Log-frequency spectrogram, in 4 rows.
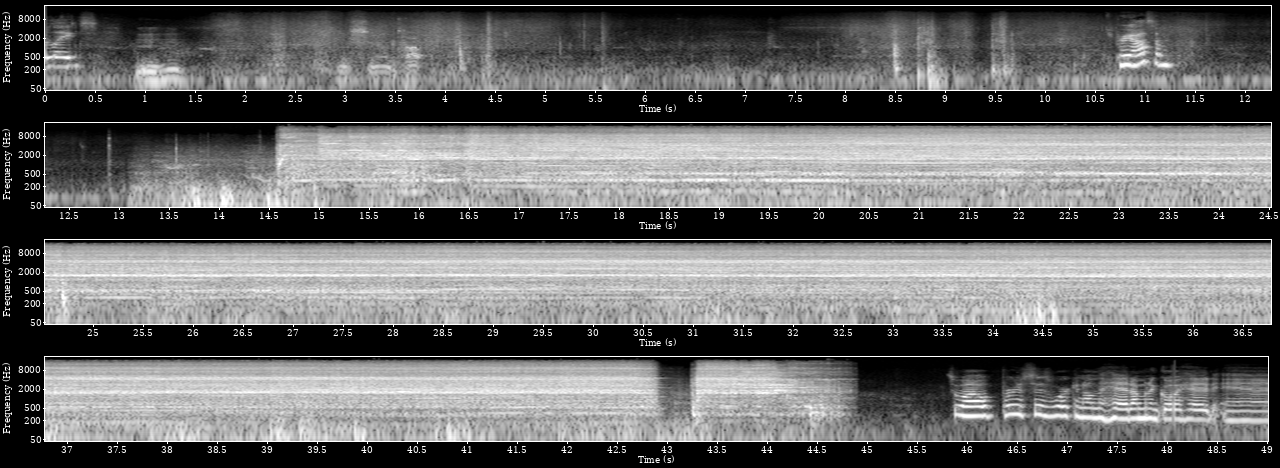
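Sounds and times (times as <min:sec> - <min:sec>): power tool whining on wood: 0:14.6 - 0:44.9.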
